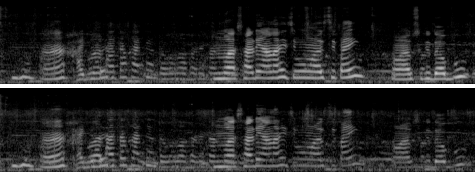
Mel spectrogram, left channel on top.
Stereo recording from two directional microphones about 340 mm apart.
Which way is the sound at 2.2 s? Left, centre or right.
Centre.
